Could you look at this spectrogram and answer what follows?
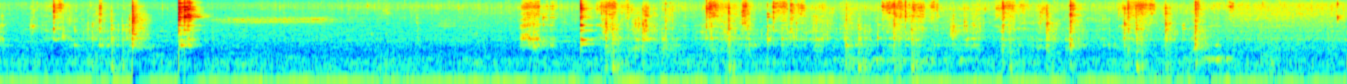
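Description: Spices sauté in oil in a pan for a Malvani black-eyed bean and potato bhaji, heard as repeated loud, close scraping stir strokes over a soft sizzle and a constant low hum.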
